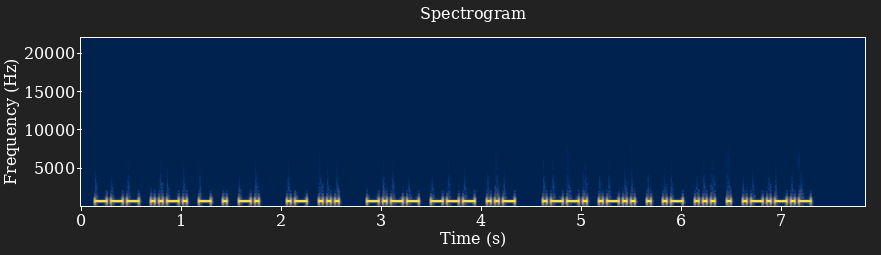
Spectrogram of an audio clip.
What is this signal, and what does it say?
Morse code, heard as a keyed tone, about 30 wpm, 700 Hz. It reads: OFTEN AS YOU PLEASE.
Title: Sentences from Top 1600 Words 30wpm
